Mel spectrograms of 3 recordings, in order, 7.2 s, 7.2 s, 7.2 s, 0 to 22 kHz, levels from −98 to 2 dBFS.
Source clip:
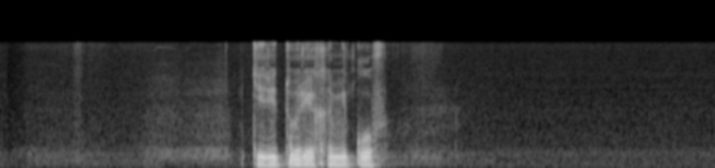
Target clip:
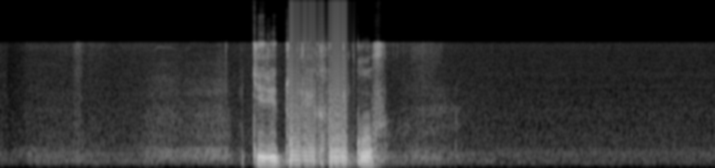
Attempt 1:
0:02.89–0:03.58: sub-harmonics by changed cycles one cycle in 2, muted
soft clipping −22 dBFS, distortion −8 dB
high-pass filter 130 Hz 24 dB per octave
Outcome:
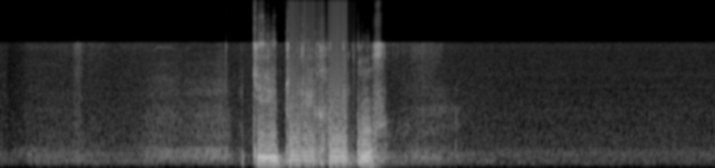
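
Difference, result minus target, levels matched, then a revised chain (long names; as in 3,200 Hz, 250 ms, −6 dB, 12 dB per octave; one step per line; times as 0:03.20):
soft clipping: distortion +11 dB
0:02.89–0:03.58: sub-harmonics by changed cycles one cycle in 2, muted
soft clipping −11.5 dBFS, distortion −19 dB
high-pass filter 130 Hz 24 dB per octave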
